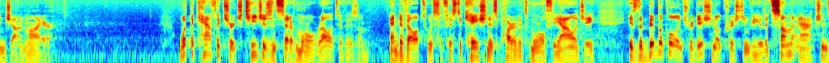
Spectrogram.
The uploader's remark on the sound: delivered this lecture on October 6, 2009 at the University of Chicago's Swift Hall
